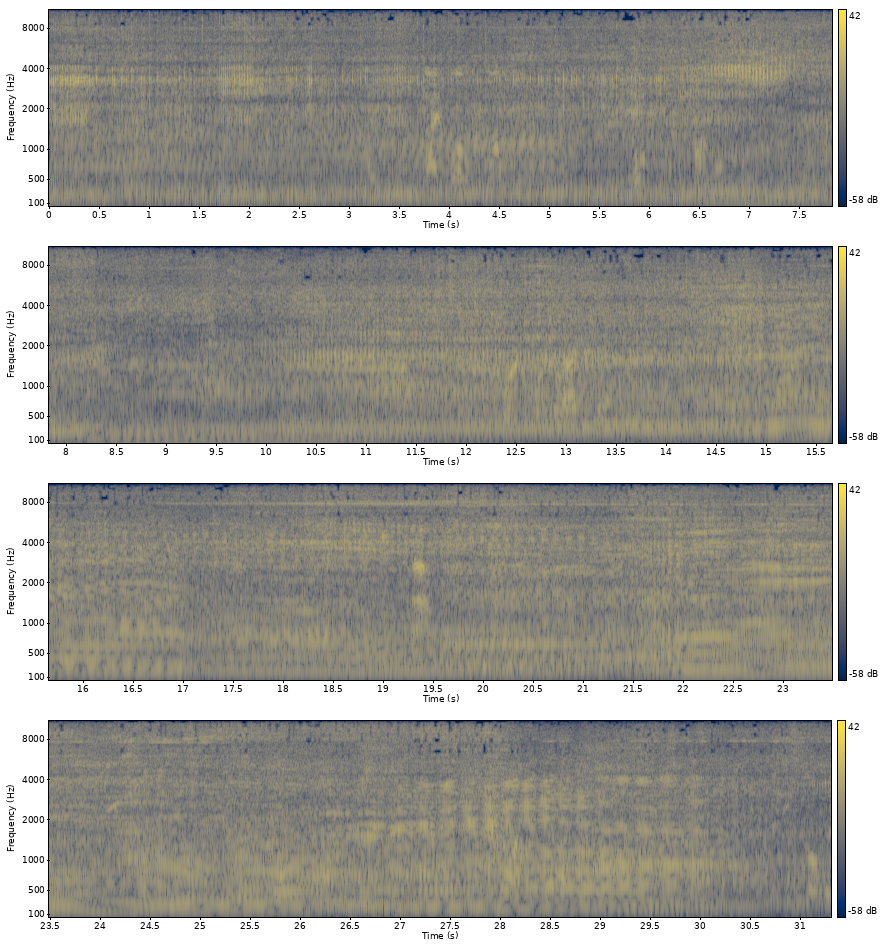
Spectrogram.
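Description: Radio-controlled aerobatic airplane's motor and propeller running at changing throttle, the pitch stepping up and holding, then gliding up and down as the plane manoeuvres and passes.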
